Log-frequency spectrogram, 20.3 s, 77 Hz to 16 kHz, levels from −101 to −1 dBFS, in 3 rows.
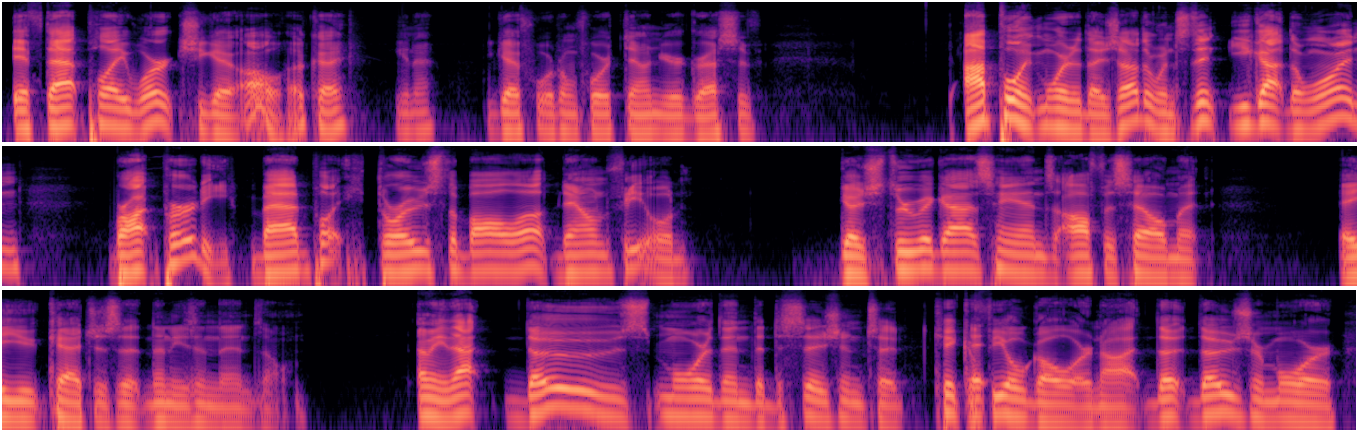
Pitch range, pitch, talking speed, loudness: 105-140 Hz, 120 Hz, 225 wpm, -27 LUFS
